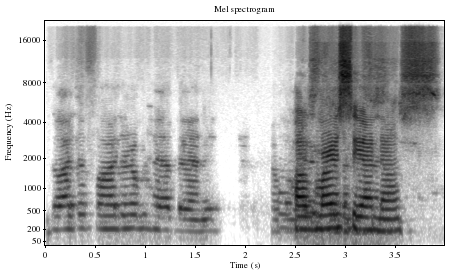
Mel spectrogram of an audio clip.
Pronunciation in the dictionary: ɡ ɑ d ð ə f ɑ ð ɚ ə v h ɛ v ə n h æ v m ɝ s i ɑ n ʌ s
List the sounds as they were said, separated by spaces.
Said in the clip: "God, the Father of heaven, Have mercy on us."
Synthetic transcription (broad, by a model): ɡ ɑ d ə f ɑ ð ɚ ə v h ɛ b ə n h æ v m ɝ s i ɑ n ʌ s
